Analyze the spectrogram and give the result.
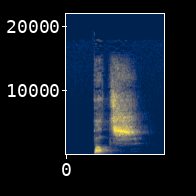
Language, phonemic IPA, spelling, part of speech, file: Dutch, /pɑts/, pats, noun / verb, Nl-pats.ogg
- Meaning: clap, crash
